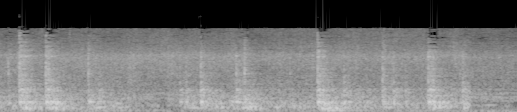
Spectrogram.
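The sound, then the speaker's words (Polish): Stirring a filling seasoned with freshly ground pepper: a spoon scrapes and knocks against the bowl in an irregular series of clattering strokes over a continuous rustling, sizzle-like hiss. “Dodajemy trochę świeżo zmielonego pieprzu, tak żeby ostrość była wyczuwalna. Mieszamy.”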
